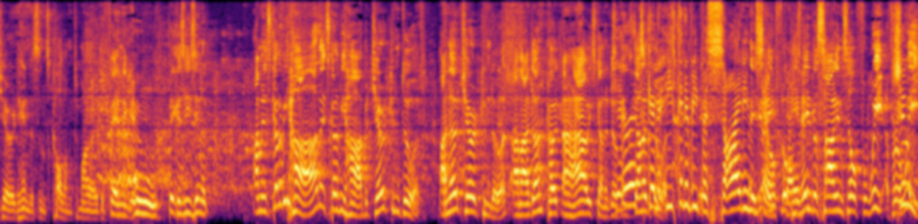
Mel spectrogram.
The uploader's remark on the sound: Recorded live at Montalto Vineyard and Olive Grove.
